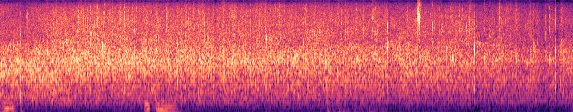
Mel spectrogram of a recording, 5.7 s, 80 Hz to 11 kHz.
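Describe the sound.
A crowd at Stonegate church, celebrating its 13th birthday, applauds steadily, dense clapping holding at an even loudness throughout, with faint murmuring voices beneath the claps.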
